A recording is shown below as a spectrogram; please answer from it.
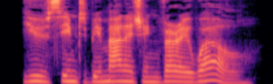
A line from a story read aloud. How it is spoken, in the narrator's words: he said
